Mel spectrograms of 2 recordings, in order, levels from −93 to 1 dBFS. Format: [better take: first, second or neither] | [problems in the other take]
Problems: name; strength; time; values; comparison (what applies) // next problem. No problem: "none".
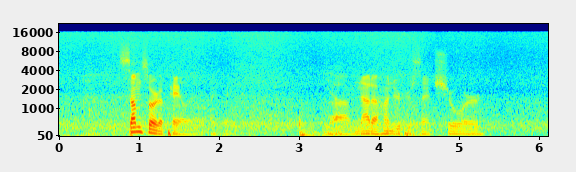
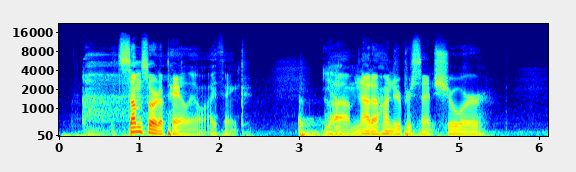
second | hiss; loud; throughout; 8 dB below the speech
